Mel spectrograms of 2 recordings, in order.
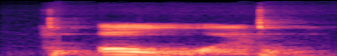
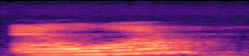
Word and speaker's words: ella: El, ella. It looks like Ella. No, it's pronounced ella.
